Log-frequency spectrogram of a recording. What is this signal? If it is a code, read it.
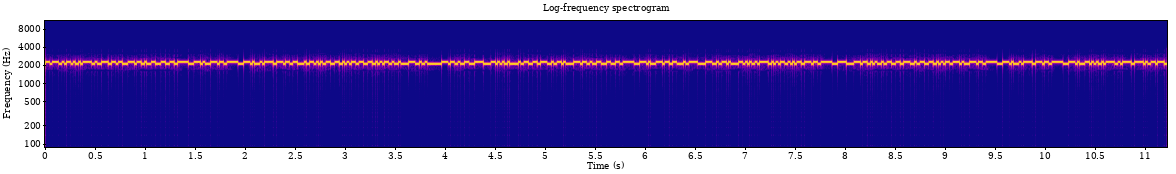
RTTY, about 45.45 baud. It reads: DEAL WITH THE CRISIS, WORKING WITH CONGRESS TO FINISH THE THREE
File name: fsk170 / usnavy1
